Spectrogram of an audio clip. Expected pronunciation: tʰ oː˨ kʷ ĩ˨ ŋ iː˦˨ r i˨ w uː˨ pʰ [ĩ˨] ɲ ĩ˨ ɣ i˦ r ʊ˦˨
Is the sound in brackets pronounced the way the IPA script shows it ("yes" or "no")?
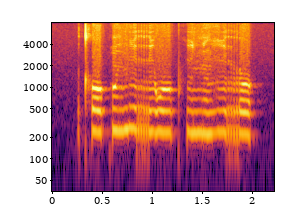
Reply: no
